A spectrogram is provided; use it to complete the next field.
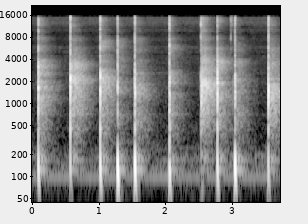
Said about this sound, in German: Ich sehe dich gerade nur in der Hand klatschen.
